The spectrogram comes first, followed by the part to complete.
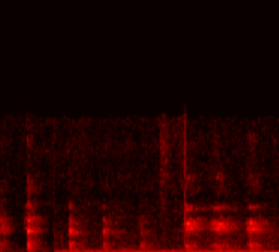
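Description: Regular light ticking, about five ticks a second, over a steady low hum that begins about half a second in.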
